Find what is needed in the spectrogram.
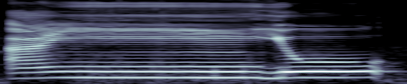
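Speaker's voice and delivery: usual speaking voice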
